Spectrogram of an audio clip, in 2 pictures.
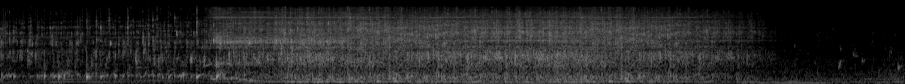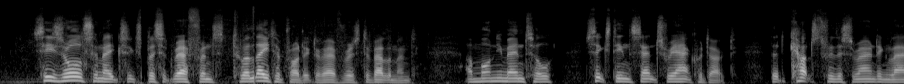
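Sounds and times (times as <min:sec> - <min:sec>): water splashing into fountain basin: 0:00.0 - 0:09.4.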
